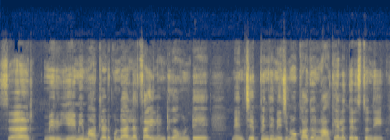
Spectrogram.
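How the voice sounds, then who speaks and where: A woman reading a story, voicing a lively, quick-tongued young woman who protests and insists. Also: fairly high pitch, close to an everyday voice. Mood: insistent.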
